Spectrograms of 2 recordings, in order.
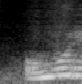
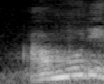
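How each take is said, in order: First: The first vowel is pronounced as 'o'. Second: The first vowel is pronounced as 'a'. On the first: The speaker calls it right. "오무리라고 하는 거 있죠" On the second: The speaker calls it wrong. "딱 봤을 때 아무리 같잖아요"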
